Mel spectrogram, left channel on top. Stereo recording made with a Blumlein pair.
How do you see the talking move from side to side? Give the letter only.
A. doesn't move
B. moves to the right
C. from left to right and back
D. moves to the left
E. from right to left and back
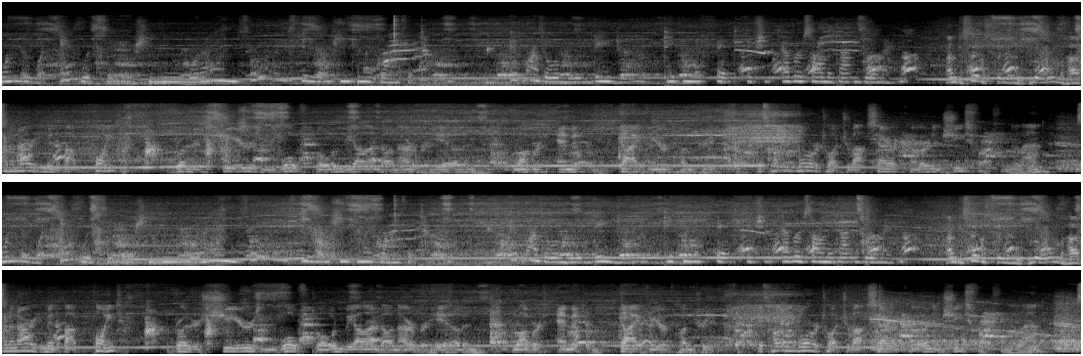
A.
